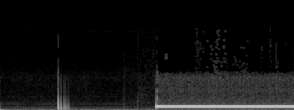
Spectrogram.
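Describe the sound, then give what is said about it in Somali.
Telephone dial tone after a call is cut off: a sharp click, then a short stretch of low hiss, then a loud, steady continuous tone that starts abruptly and runs unbroken to the end. “isla waqtiga uu telefoonkaasi go'ay waxaan mar kale ku celiyay taliya Shiine Mayow hase yeeshee kama uusan jawaabin wicitaanka telefoonka.”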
